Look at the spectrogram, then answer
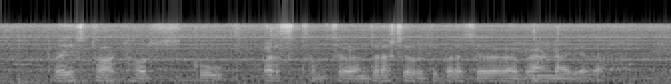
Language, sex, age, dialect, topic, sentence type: Kannada, male, 31-35, Central, banking, statement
